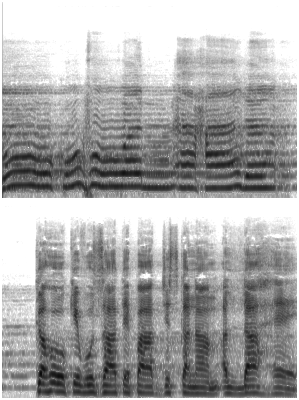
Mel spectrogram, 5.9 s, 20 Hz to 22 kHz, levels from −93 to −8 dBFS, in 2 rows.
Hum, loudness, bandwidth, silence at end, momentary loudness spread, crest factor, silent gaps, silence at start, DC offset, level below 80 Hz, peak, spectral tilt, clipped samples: none; -20 LUFS; 13.5 kHz; 0 s; 5 LU; 20 dB; none; 0 s; under 0.1%; -60 dBFS; 0 dBFS; -4 dB/octave; under 0.1%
